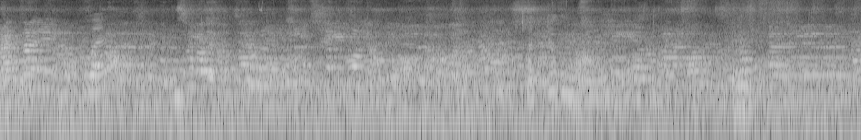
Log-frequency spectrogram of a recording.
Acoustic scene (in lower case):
cafe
